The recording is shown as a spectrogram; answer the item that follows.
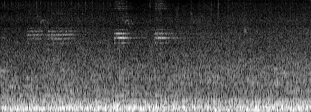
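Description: Steady low rumble of street traffic, with a few short high-pitched squeaks about a second in and again around two to three seconds in.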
